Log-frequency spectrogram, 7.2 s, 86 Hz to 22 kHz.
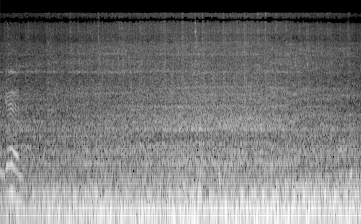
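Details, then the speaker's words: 1970 Pontiac GTO V8 with dual exhaust, first start in years after pumping bad gas from the tank: deep, low, even rumble settling into steady idle with no knocks or misses; purring, running kind of quiet. Normal idle. "all right here we go he cranked right up he's running she's just sitting here purring looking"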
